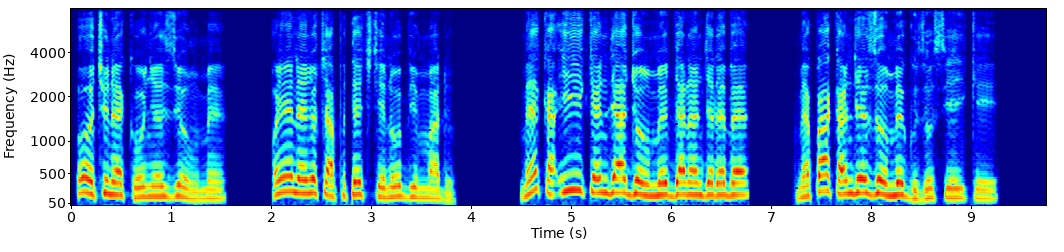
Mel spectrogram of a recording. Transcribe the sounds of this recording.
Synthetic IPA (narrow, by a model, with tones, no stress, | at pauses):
o˦˨t͡ʃi˦ne˦ke˨o˦ɲe˦zi˦o˨mu˨me˦ | o˦ɲe˦ne˨ɲo˦t͡ʃa˨pʊ˨te˦t͡ʃi̥˨t͡ʃe˨no˦bi˨m̩˦ma˦dʊ̰˨ | me˦ka˨i˦ɦi˦ke˦n̩˦dɪ˦a˦d͡ʒo˨mu˨me˦bja˦na˨n̩˦d͡ʒe˦ɾe˦be˦ | me˨kʷa˦ka˨n̩˦dɪ˦e˦zo˦˨me˦ɡu˨zo˦si˦e˦i˦ke˦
